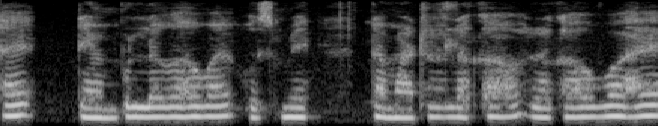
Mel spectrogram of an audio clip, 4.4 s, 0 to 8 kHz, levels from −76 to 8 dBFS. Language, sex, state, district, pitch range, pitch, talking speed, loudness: Hindi, female, Bihar, Sitamarhi, 220-240 Hz, 230 Hz, 150 wpm, -14 LUFS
